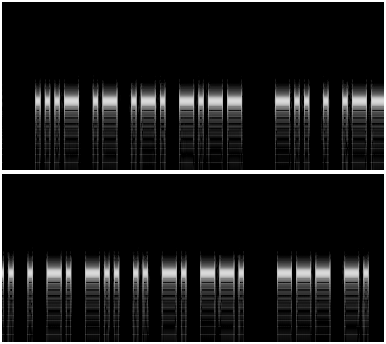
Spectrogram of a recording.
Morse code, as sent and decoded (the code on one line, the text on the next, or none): ...- .- .-. -.-- / -.. .--. -. -.. .. -. --. / --- -.
VARY DEPENDING ON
